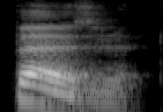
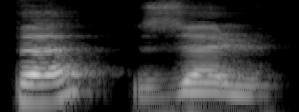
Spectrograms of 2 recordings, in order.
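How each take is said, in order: First: The z runs straight into the l. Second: An extra vowel sits between z and l. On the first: "Et après on a un Z suivi d'un L, donc ça fait puzzle" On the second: "on va intercaler un nouveau E, c'est-à-dire qu'il va y avoir deux E"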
